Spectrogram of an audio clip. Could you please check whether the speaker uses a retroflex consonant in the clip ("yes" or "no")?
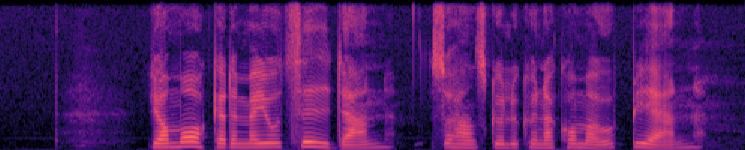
no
